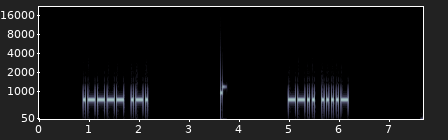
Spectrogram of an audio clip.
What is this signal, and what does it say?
Morse code, heard as a keyed tone, about 25 wpm, 700 Hz. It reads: 1R Z4
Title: Single-Letter Single-Number 25wpm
